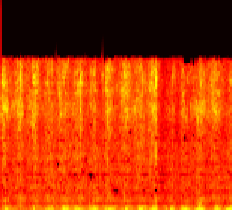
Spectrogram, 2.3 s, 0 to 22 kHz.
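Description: BAKU BK-9050 ultrasonic cleaner running on its 30-watt setting, its tank of cleaning solution agitated: a steady, really loud buzz with a hiss over it.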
